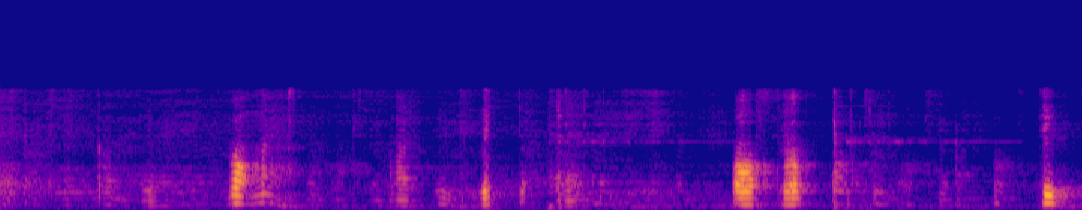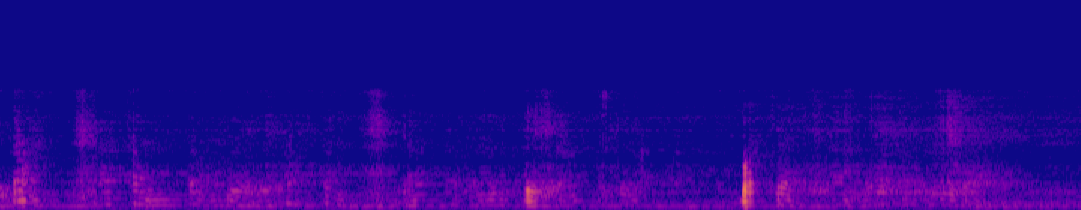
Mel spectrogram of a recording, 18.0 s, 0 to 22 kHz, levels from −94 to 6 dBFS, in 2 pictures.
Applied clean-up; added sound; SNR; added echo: neural mask model DeepFilterNet 3.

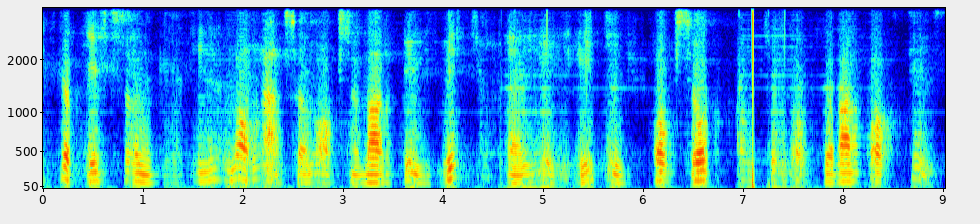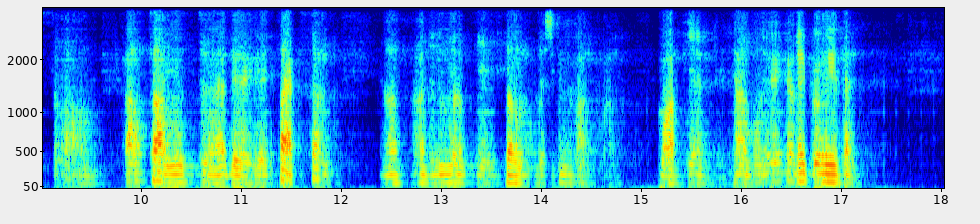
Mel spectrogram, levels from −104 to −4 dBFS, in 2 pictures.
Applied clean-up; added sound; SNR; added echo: neural separator model SepFormer WHAMR!.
